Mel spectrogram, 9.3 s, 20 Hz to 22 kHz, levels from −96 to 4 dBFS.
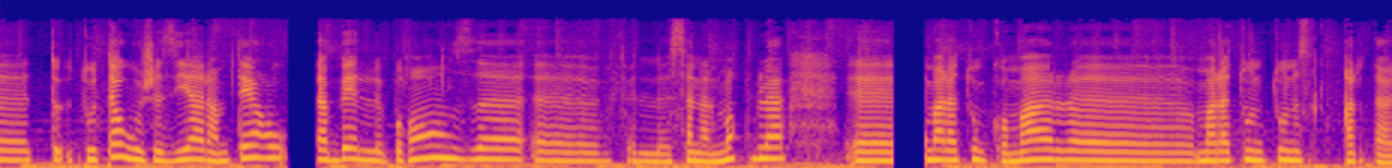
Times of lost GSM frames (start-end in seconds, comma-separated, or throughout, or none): none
